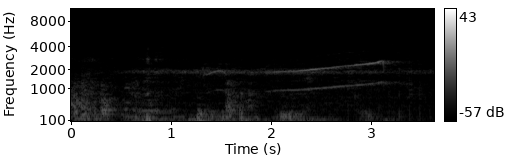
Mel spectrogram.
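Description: Brown Quail giving a single long, thin whistle that rises slowly over about two and a half seconds, with a fainter lower tone beneath; low room rumble behind.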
